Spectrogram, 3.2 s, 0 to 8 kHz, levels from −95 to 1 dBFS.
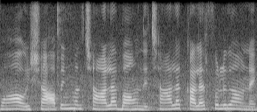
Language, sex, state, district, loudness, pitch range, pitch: Telugu, female, Andhra Pradesh, Srikakulam, -18 LUFS, 225-260 Hz, 235 Hz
